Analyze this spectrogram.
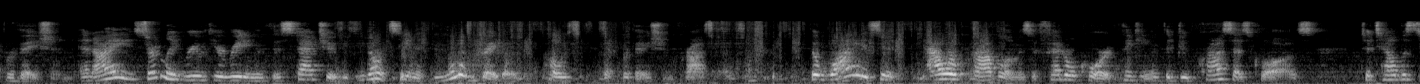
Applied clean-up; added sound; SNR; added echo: neural separator model SepFormer DNS4.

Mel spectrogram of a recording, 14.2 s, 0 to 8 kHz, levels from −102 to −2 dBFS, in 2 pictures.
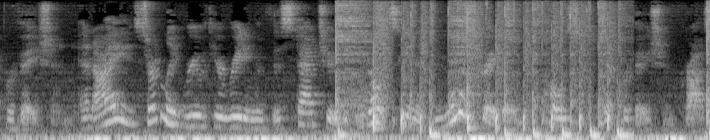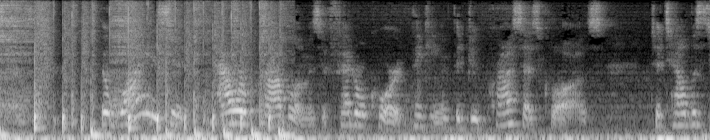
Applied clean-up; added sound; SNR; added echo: none; Drum kit; 0 dB; reverberation time 0.2 s.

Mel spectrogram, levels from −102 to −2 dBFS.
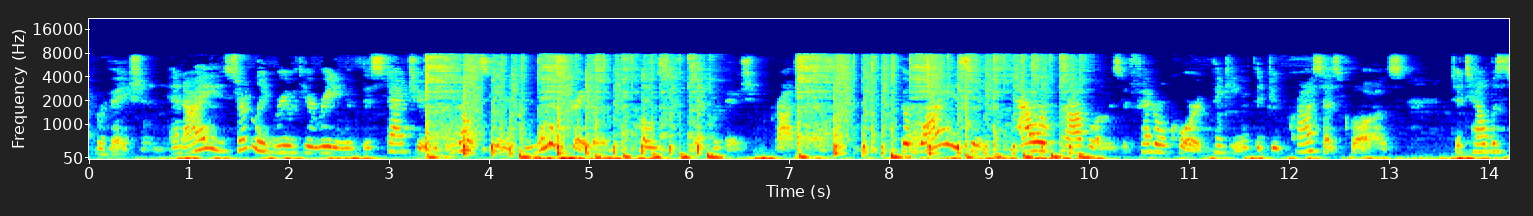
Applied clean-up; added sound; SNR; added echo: classical method WPE with log-MMSE.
